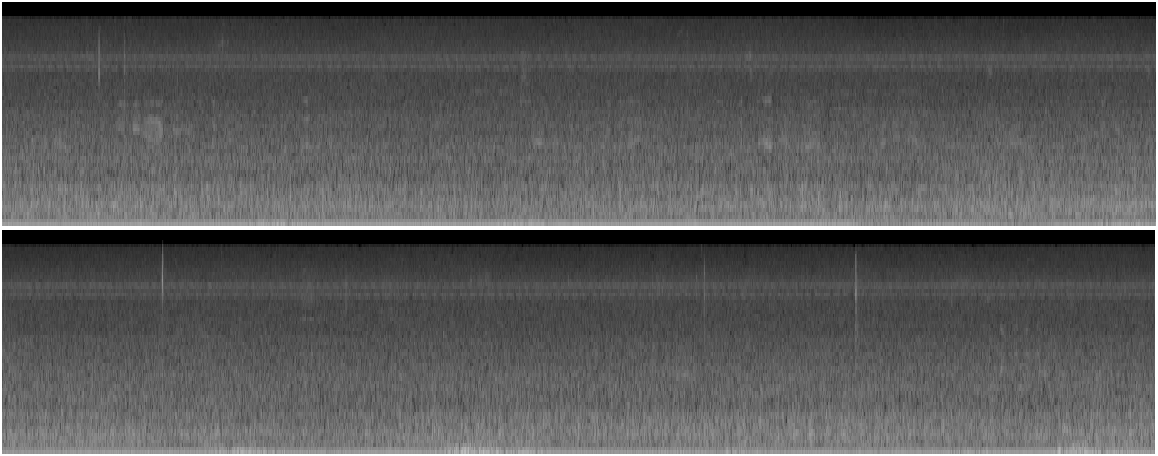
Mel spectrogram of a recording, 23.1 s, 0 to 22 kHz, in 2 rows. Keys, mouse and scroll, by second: 1.3 space, 1.5 ctrl+click, 2.0 click, 3.2 click, 4.4-6.8 drag, 6.8 space, 7.2 click, 7.3 space, 11.1 click, 12.2 click, 13.1 click, 14.2 click, 14.4 space, 14.8 alt+click, 16.1 click, 17.9 click, 18.5 r, 18.7 click, 19.7 b, 20.0 space, 20.3-22.5 ctrl+drag, 22.5-23.0 drag.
